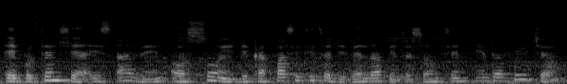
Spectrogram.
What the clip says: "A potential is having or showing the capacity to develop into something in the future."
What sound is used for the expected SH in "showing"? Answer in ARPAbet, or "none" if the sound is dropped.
S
